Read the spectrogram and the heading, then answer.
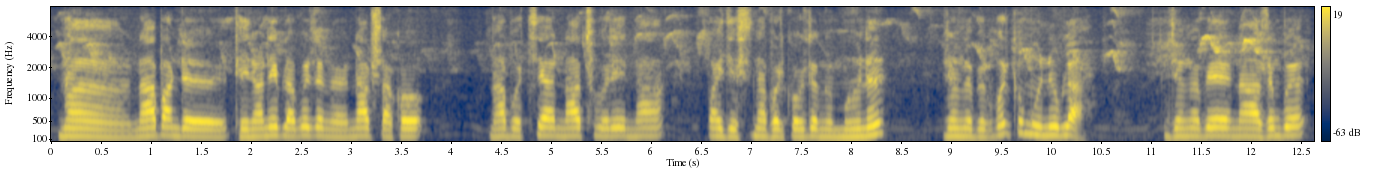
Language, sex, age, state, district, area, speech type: Bodo, male, 60+, Assam, Chirang, rural, spontaneous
